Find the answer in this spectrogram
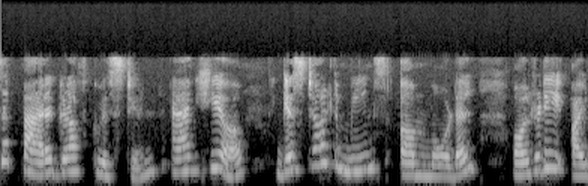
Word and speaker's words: gestalt: It is pronounced as gestalt.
